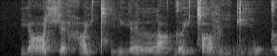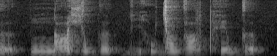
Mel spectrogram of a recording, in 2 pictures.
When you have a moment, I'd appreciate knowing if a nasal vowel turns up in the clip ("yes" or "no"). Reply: no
